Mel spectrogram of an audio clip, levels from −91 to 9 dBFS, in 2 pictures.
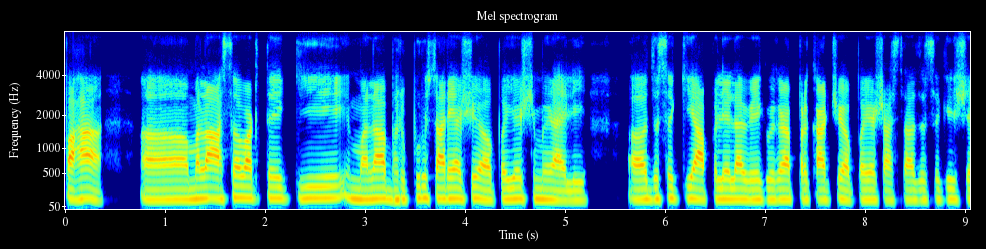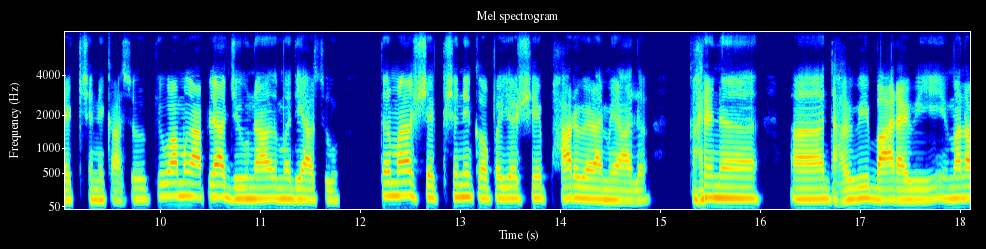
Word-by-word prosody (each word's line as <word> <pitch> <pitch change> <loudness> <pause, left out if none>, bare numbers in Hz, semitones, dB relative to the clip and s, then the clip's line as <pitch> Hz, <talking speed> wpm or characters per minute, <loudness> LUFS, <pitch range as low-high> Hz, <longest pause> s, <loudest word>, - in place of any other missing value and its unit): पहा, 135 +2 +5 0.5
अ, 125 0 +2
मला 140 +2 +4
असं 145 +3 -1
वाटतं 145 0 0
आहे, 140 - -1
की 145 +3 -4
मला 135 +1 +2
भरपूर 130 +3 -4
सारे 140 -1 +3
असे 140 +1 -1
अपयश 130 +4 -3
मिळाली. 120 -3 -1 0.5
अ, 130 0 +2
जसं 135 +2 -4
की 140 - -2
आपल्याला 130 +1 +2
वेगवेगळ्या 130 +1 0
प्रकारचे 125 0 0
अपयश 125 +1 -2
असतात. 120 +1 -3
जसं 125 +1 -8
की 130 -1 -4
शैक्षणिक 125 0 -6
असो, 125 +3 -5
किंवा 170 +1 +2
मग 175 0 0
आपल्या 160 +1 +4
जीवनामध्ये 140 -1 +1
असू. 125 -1 -1 0.5
तर 175 - +2
मला 175 +1 +4
शैक्षणिक 155 +1 -2
अपयश 140 0 -1
हे 145 - 0
फार 145 +2 +3
वेळा 135 -2 +3
मिळालं, 120 -1 0 0.5
कारण 145 +3 +2
अ 145 -1 +2 0.4
अ, 135 - -1 0.3
10वी 130 +5 0
12वी 130 +2 +3
मला 145 +2 +3
135 Hz, 145 wpm, -22 LUFS, 125-145 Hz, 0.5 s, पहा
